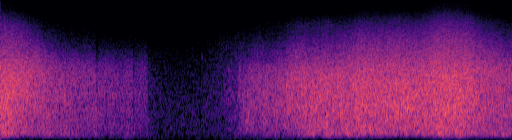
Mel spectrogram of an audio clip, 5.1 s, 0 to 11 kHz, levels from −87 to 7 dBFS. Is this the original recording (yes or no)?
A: yes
